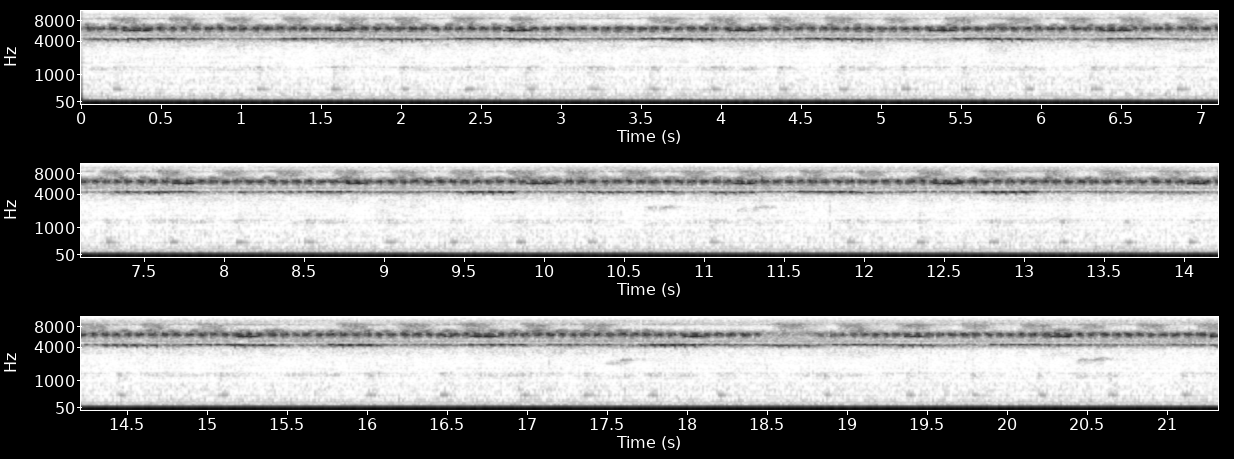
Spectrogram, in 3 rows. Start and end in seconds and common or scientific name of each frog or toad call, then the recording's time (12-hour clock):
0.0	21.3	blacksmith tree frog
0.0	21.3	Crubixa snouted tree frog
10.5	11.8	white-edged tree frog
17.3	17.9	white-edged tree frog
20.4	20.8	white-edged tree frog
8:30pm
